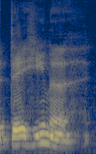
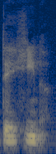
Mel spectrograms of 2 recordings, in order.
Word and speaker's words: Dé hAoine: So the De Hina, it's like a he sound in English, as in he is or he was. And that's obviously because there's a H there before the A in De Hina. So if you're saying it the De Hina way, it's very important you get that he sound.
